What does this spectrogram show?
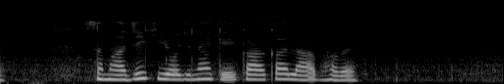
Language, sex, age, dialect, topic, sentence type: Chhattisgarhi, female, 31-35, Western/Budati/Khatahi, banking, question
